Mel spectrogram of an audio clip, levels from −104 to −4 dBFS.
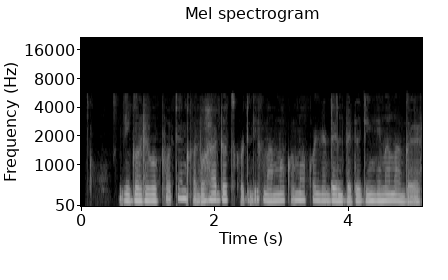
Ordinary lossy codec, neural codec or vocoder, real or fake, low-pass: AAC, 24 kbps; codec, 16 kHz, 1 kbps, FunCodec, trained on Chinese and English, 50 frames a second; fake; 5.4 kHz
